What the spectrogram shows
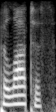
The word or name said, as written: Pilatus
